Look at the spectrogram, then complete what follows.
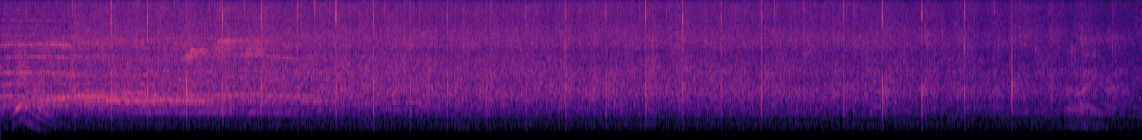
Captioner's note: applause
